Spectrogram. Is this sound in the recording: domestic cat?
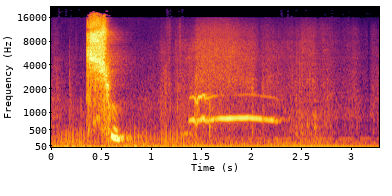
yes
